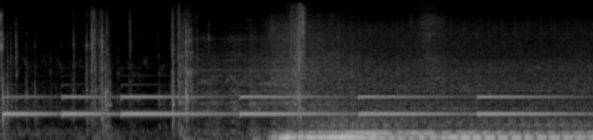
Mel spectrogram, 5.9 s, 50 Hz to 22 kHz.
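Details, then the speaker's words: 2001 Chevy Suburban 5.3 V8 after both knock sensors and the knock sensor harness were replaced (intake off): door chime, then a quick crank, a clean catch and a smooth, steady idle; it runs good, though the ABS and service engine lights remain (no cats). "So she's running good."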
